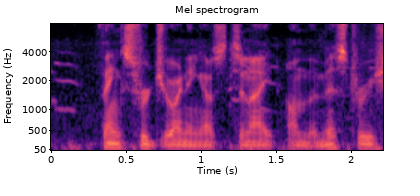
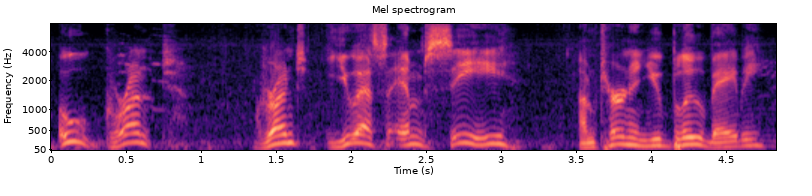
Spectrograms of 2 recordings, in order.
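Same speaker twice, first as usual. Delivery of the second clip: excited greeting; 9 semitones higher, 3 dB louder than usual. Real, not acted. Greeting a viewer, making him mod.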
